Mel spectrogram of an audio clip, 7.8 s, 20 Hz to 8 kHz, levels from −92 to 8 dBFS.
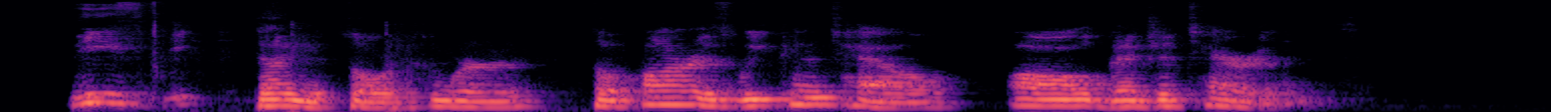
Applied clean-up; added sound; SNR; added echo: neural mask model DeepFilterNet 3.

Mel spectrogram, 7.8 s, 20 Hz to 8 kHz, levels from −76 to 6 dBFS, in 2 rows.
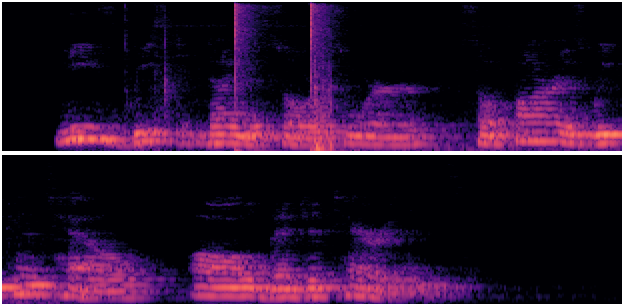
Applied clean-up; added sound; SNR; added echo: none; Fire; 9 dB; reverberation time 0.9 s.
